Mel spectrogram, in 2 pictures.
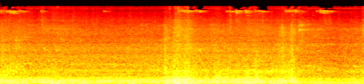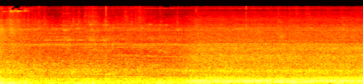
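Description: Washington Metro railcar running on the rails, heard from inside the front of the car as it rolls into a station: a steady rumble with louder jolts about two and a half and four seconds in. The rumble drops quieter around the middle, then rises again about eight seconds in.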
